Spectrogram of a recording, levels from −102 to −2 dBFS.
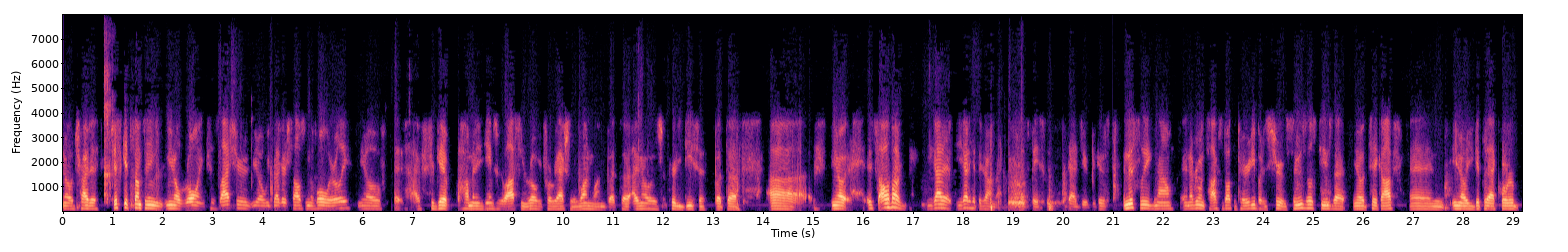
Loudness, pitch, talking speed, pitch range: -22 LUFS, 120 Hz, 200 wpm, 115-135 Hz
